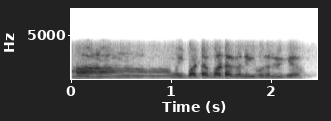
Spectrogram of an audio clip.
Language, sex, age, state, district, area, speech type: Hindi, male, 18-30, Uttar Pradesh, Bhadohi, rural, conversation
